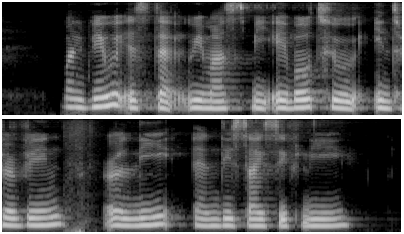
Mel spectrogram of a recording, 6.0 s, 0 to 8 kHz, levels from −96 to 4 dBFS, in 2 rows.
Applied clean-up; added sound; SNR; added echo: neural mask model DeepFilterNet 3.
